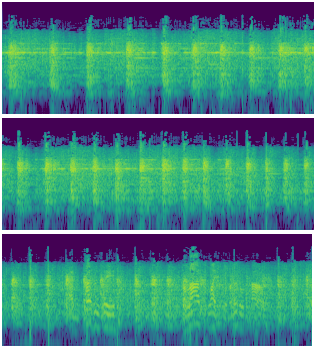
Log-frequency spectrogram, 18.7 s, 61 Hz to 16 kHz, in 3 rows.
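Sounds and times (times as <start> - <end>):
train rolling along the rails: 0.0 - 18.6.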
